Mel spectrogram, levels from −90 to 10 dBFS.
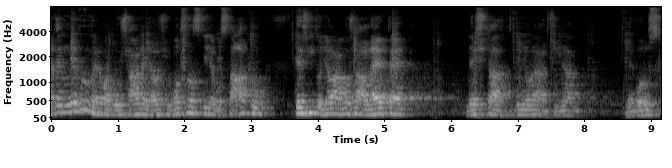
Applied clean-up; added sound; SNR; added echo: neural separator model SepFormer DNS4.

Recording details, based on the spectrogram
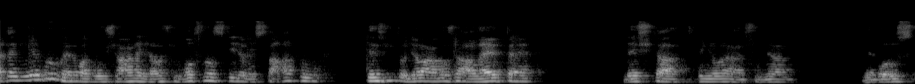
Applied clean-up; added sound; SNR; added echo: neural mask model DeepFilterNet 3.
